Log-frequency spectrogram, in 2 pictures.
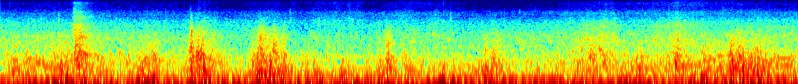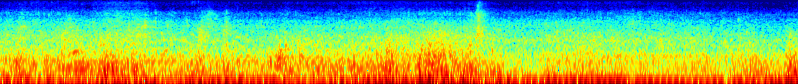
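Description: Wind buffeting the microphone on a fishing boat at sea, a steady low rumble over the sound of the water, with short sharp sounds scattered through it.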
